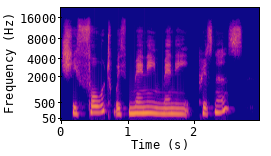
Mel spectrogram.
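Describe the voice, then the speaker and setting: In a very clean recording with a silent background and a dry, close sound with no echo, a woman speaks at a fairly low pitch with an Australian accent. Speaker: adoptee sharing family story. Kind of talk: interview testimony.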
